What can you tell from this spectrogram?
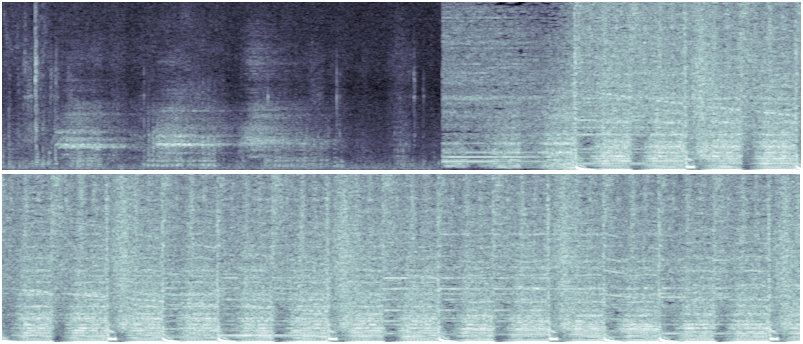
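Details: Quiet room noise gives way after about four seconds to loud electronic dance music with a heavy, steady beat, with no animal voice.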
